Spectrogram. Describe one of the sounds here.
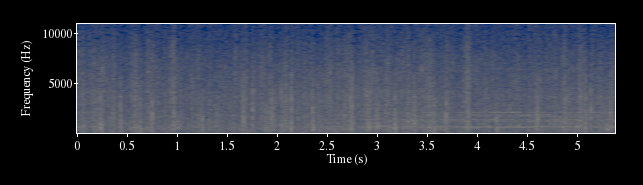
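Wind rushes steadily past during a glide through the air.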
